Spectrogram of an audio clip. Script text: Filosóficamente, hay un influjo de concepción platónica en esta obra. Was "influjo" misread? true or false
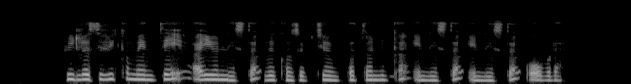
true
